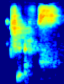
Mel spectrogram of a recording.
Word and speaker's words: GIF: Like it was gifts or gifts? Gifts. I was just clarifying that it was a hard G, not a soft J. Soft G. What? GIFs.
